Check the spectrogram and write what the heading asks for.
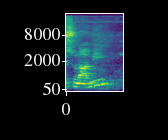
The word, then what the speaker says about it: tsunami: जिसे हम सुनामी कहते हैं, इसको जैसे सुनामी टी साइलेंट है बच्चों, देखो यहाँ पर टी क्या है? साइलेंट। इसको हम ऐसे बोलते हैं सु ना में, सुना में, सुना में, सुना में।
